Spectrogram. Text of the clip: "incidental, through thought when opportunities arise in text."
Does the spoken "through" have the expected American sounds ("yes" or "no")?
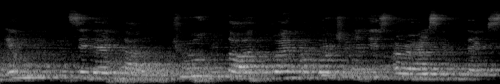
no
